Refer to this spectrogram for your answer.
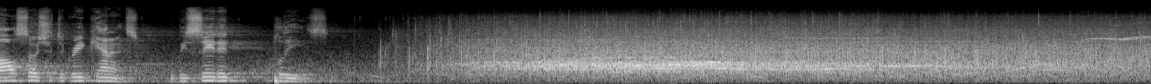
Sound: applause

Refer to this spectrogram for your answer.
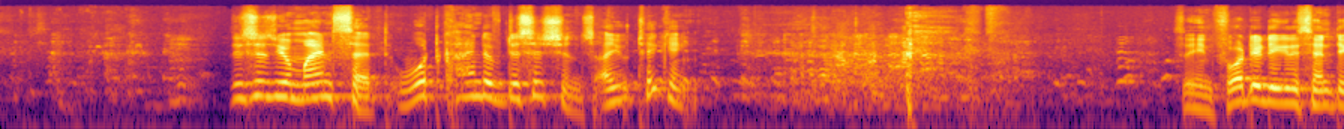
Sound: laughter

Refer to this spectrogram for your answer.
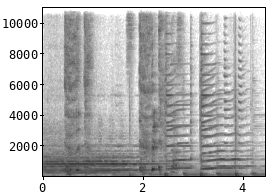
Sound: twangy guitar music; coughs

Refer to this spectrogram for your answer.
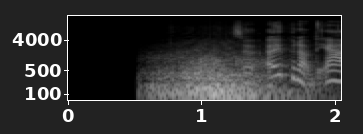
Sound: screen whooshes

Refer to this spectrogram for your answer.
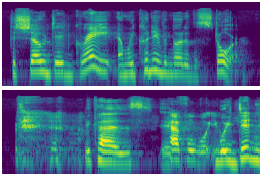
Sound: laughter

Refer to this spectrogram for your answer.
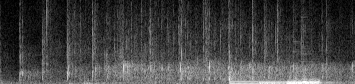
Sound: audience applauding; guitar strumming

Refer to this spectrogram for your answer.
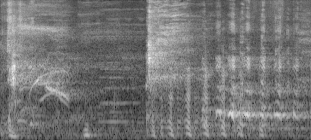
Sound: laughing

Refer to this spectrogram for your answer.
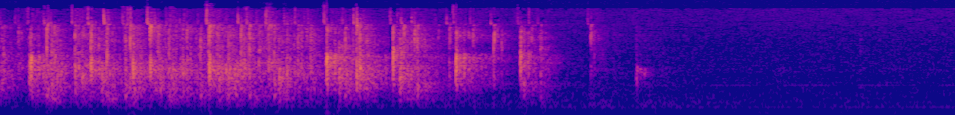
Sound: clapping

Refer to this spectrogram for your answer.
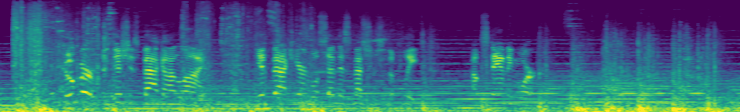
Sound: radio

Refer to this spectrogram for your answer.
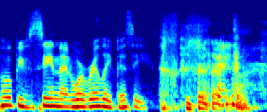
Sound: laughter

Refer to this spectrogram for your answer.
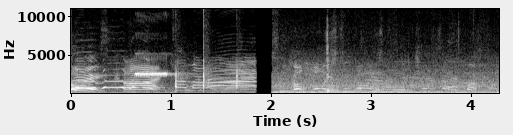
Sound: whistle blowing

